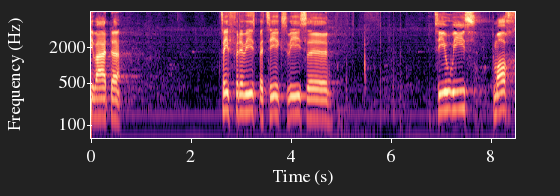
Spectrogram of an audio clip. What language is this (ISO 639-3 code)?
gsw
